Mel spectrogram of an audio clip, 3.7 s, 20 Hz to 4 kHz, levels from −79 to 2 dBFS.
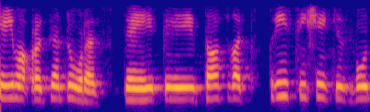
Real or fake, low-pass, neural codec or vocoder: fake; 3.6 kHz; codec, 16 kHz, 4 kbps, X-Codec, WavLM features, trained on Multilingual LibriSpeech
